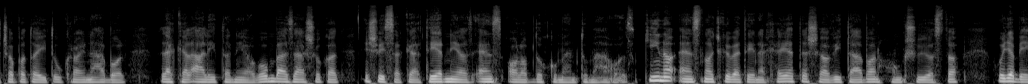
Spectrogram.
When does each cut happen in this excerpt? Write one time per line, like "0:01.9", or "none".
0:03.5
0:06.4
